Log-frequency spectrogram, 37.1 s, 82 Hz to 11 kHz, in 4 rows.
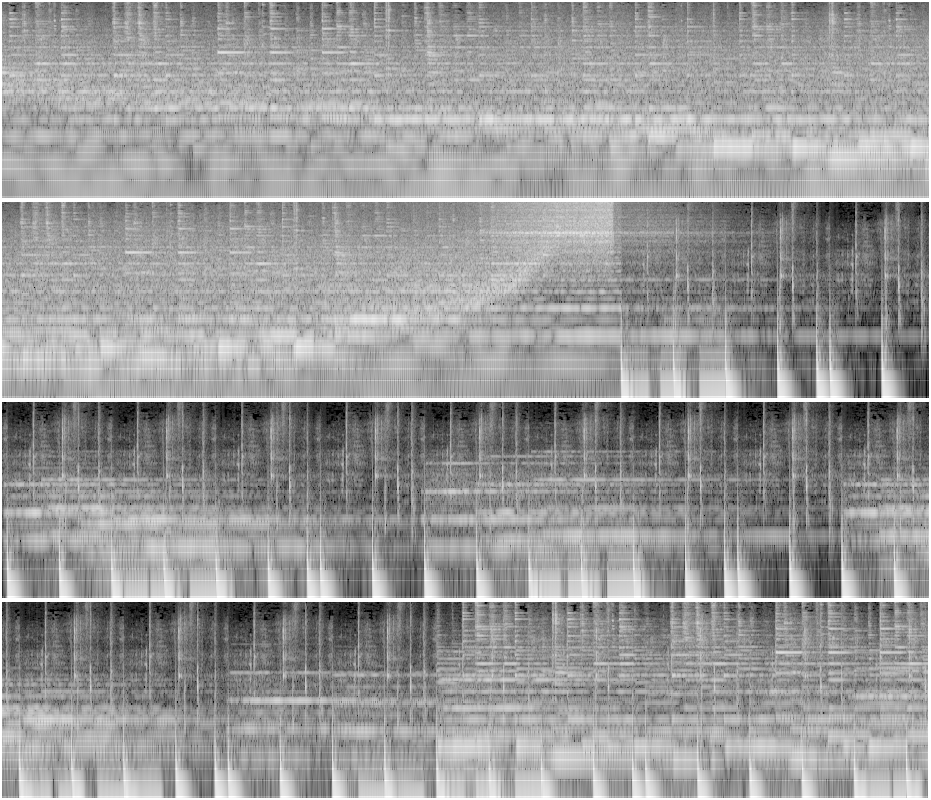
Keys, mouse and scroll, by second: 5.7-6.8 drag, 7.5-8.5 drag, 12.3 click, 13.3 alt+click, 14.4 alt+click, 15.1-16.2 right drag, 16.6-17.7 drag, 19.0-20.0 drag, 21.7-22.8 drag, 23.0 click, 31.7-32.7 drag, 34.3 click, 34.6 ctrl+z.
